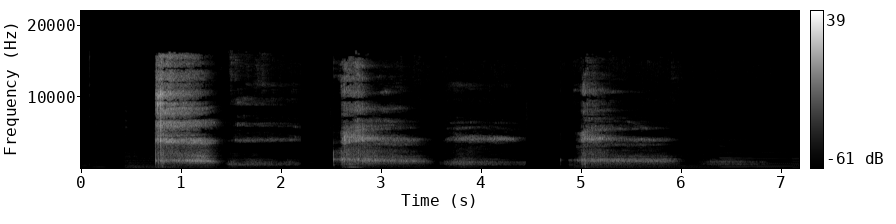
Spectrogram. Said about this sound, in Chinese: 哦，他们呀，听到了他呼噜的声音。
